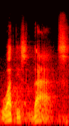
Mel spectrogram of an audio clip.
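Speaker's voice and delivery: revolted, turned-off, disgusted tone. Explaining what a Tagalog phrase means, saying it in a disgusted tone. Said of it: "not a tone of curiosity, but a tone of disgust".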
